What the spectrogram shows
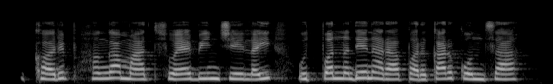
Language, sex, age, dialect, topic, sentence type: Marathi, female, 46-50, Varhadi, agriculture, question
